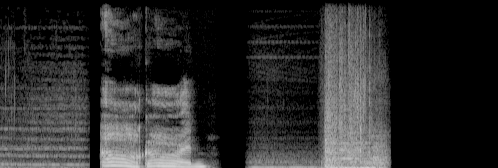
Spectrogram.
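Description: A young woman laughs into a microphone.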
